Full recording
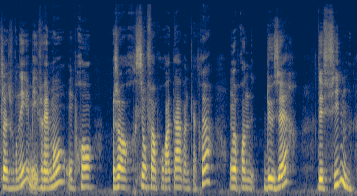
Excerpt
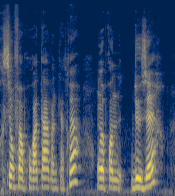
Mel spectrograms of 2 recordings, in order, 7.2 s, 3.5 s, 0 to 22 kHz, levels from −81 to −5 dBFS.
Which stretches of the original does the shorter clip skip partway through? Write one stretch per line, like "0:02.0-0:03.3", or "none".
none

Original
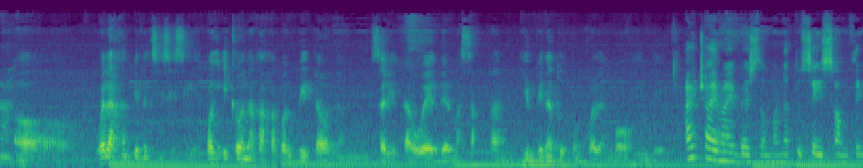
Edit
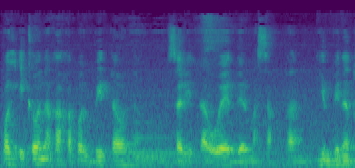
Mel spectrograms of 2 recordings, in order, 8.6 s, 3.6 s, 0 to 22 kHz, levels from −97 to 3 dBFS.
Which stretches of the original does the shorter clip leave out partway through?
none

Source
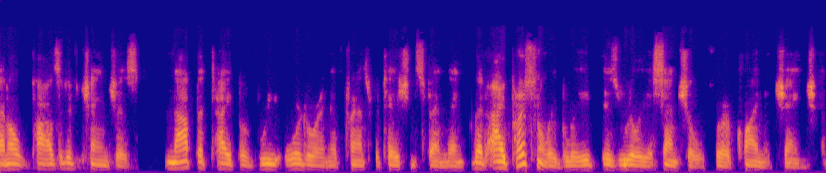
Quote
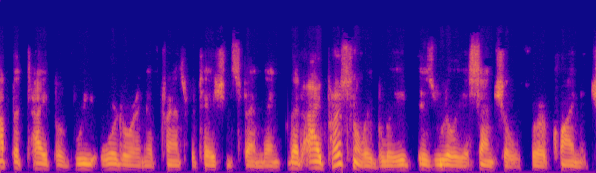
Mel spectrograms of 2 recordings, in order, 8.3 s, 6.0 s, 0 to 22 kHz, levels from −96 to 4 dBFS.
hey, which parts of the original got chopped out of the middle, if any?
none

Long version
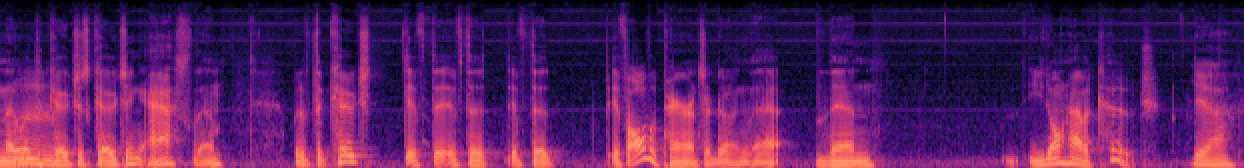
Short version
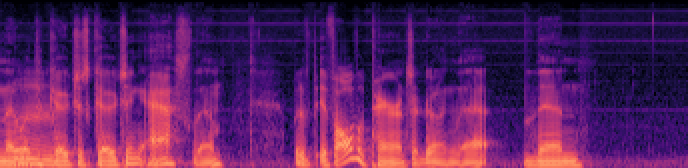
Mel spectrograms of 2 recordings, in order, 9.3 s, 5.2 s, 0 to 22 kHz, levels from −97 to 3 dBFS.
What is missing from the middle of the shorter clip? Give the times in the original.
0:02.3-0:04.5

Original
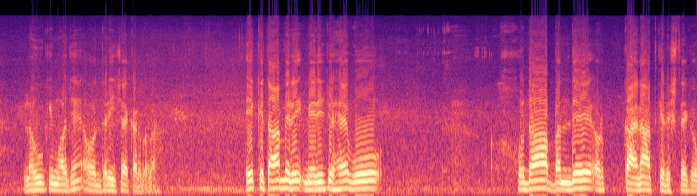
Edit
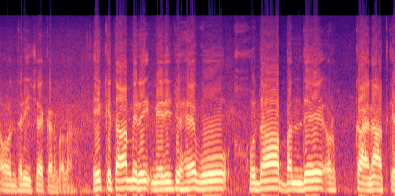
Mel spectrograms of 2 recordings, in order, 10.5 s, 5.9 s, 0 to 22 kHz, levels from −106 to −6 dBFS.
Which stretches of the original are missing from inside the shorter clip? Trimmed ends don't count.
0:02.5-0:03.5
0:05.9-0:07.6

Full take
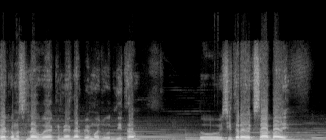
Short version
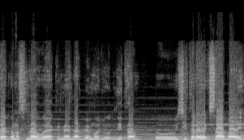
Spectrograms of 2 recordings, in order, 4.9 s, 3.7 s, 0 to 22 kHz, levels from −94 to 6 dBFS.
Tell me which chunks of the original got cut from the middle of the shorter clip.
0:02.2-0:02.8

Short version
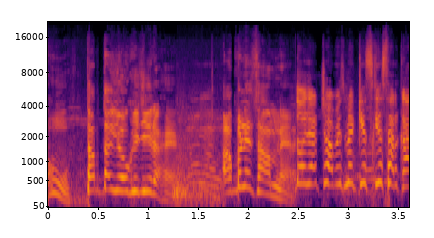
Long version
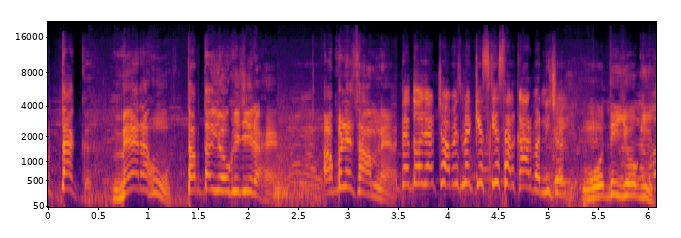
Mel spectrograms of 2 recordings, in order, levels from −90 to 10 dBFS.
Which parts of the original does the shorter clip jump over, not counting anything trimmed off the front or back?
0:03.5-0:03.6

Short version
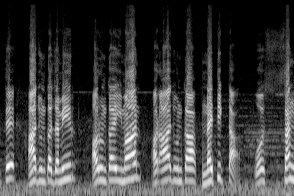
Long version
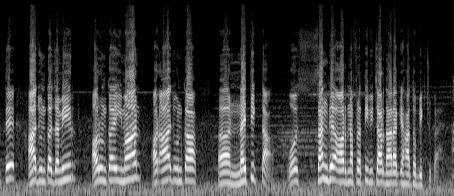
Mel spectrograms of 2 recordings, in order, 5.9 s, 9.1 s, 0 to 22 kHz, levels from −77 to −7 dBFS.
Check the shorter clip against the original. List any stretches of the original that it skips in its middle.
0:04.0-0:04.7

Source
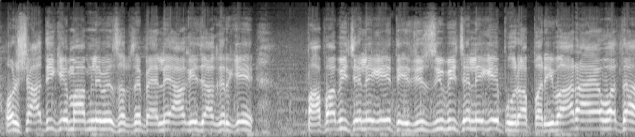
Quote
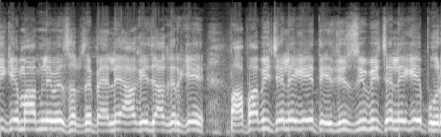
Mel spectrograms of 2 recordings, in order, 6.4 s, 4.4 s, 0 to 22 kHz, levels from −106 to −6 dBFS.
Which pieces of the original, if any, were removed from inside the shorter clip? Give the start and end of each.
0:02.6-0:02.9

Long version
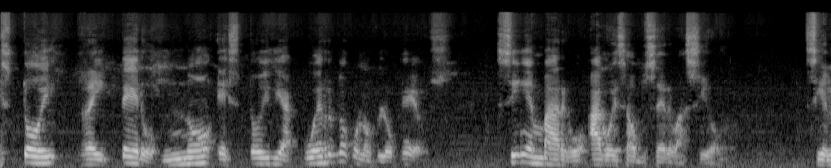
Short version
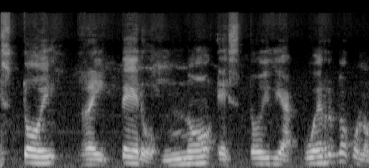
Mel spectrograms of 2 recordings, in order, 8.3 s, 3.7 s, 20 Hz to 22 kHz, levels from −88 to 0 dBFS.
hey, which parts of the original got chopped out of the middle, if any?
none

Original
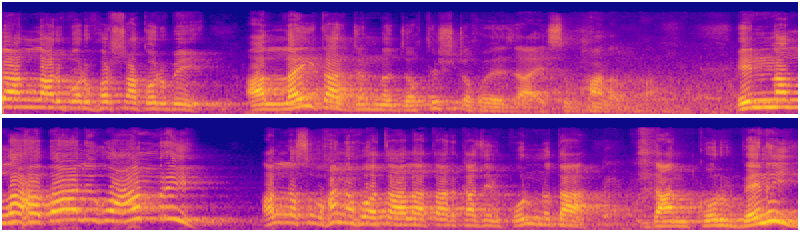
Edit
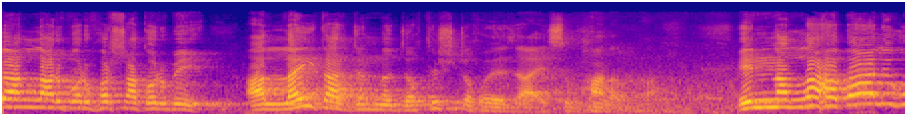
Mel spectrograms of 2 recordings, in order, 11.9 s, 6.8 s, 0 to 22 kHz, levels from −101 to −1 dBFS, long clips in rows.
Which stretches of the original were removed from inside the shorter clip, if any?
none

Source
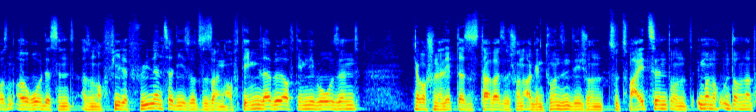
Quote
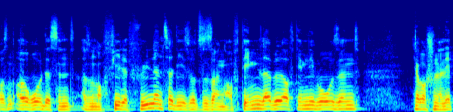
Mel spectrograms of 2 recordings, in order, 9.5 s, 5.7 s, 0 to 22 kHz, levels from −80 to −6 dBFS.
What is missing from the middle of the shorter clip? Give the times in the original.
none

